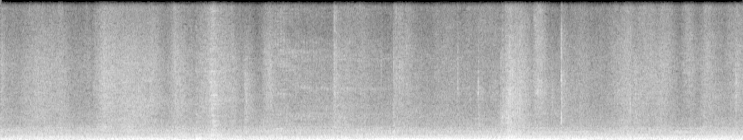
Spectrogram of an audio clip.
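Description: A steady low hum, with a few faint clicks and rustles of hands working at a wheel hub.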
